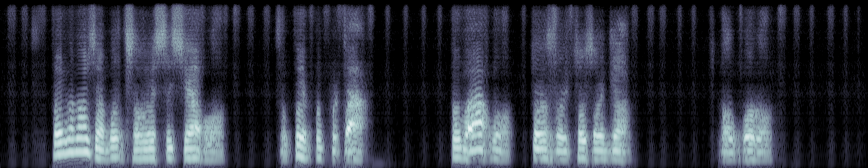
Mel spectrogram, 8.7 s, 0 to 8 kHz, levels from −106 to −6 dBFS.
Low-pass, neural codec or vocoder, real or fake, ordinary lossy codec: 7.2 kHz; codec, 16 kHz, 0.5 kbps, FreqCodec, smaller model; fake; none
